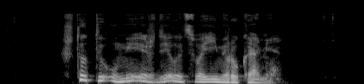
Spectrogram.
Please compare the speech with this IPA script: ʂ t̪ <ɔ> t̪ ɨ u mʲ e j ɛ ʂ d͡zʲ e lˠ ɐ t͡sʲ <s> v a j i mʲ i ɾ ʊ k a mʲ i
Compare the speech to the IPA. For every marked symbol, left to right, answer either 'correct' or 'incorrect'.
correct, correct

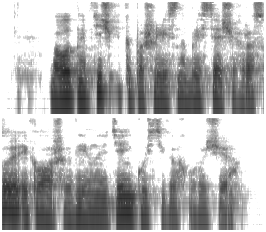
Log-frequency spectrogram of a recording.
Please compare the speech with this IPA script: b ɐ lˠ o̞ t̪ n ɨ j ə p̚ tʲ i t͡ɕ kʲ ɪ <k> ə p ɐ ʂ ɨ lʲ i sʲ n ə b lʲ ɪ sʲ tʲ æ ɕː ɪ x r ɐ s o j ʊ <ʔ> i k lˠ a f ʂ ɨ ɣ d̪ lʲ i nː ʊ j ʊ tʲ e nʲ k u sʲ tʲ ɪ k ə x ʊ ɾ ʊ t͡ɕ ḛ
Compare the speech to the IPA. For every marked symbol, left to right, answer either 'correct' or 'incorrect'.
correct, correct

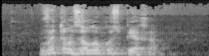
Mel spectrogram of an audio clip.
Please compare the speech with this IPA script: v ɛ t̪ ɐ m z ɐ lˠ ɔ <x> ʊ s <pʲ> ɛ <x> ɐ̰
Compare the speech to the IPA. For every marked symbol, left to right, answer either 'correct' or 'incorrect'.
incorrect: k, correct, correct

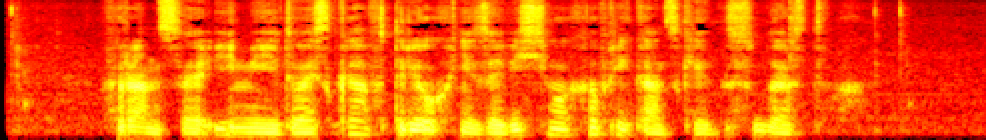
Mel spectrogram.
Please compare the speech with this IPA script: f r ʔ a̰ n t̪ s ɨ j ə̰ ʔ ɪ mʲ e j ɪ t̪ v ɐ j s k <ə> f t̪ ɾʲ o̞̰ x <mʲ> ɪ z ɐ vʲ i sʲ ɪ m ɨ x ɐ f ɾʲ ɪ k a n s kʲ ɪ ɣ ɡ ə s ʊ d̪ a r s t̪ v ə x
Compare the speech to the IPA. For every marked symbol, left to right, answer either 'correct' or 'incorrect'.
incorrect: a, incorrect: nʲ

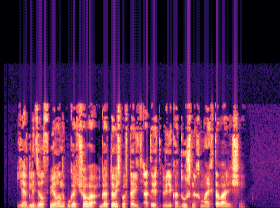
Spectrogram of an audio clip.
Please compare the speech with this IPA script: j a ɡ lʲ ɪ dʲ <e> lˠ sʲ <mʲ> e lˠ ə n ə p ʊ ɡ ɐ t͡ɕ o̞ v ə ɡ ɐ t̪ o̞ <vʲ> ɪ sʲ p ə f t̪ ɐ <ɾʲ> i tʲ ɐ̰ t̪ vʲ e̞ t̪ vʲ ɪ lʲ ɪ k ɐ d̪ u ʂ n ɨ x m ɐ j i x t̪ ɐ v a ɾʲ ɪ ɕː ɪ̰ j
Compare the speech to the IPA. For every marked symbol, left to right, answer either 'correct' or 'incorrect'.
correct, correct, correct, correct

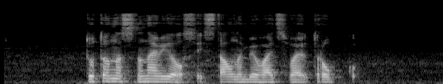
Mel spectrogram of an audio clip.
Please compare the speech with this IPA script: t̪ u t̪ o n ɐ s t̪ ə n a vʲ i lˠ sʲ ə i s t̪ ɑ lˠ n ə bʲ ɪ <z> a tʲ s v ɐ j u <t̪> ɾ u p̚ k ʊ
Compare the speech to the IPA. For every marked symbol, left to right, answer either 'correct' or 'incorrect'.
incorrect: v, correct

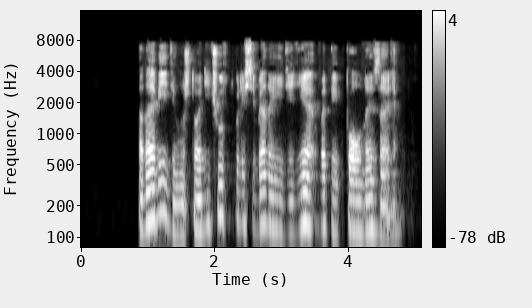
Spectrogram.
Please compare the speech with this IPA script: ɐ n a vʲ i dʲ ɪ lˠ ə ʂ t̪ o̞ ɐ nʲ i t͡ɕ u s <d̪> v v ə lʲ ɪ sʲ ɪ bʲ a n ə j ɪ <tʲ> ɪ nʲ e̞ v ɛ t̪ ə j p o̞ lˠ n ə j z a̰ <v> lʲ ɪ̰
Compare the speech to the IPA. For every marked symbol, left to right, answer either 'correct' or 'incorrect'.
incorrect: t̪, incorrect: dʲ, incorrect: none

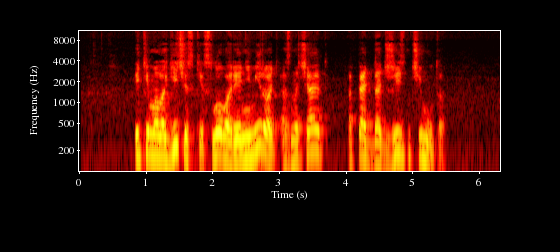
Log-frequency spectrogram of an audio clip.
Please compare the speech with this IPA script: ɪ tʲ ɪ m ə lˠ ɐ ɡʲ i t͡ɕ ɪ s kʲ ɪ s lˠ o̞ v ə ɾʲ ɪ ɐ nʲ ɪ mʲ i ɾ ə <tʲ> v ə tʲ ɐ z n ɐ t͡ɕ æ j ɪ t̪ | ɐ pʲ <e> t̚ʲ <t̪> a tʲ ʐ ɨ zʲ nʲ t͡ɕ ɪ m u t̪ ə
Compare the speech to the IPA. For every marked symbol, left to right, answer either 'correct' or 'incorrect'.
incorrect: none, incorrect: æ, incorrect: d̪

